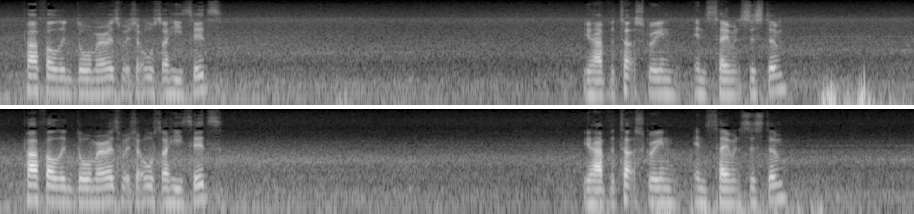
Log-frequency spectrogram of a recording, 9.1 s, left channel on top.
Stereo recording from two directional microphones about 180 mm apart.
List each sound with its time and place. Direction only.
0.2 s speech: 20° right (ahead or behind)
5.9 s speech: 15° right (ahead or behind); by 7.8 s 30° right (ahead or behind)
